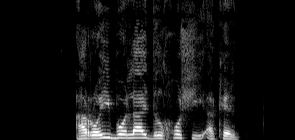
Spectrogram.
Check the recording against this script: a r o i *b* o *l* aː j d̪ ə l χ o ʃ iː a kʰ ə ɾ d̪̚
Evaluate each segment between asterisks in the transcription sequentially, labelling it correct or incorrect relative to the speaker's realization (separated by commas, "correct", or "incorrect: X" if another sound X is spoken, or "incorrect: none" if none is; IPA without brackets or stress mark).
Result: correct, correct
